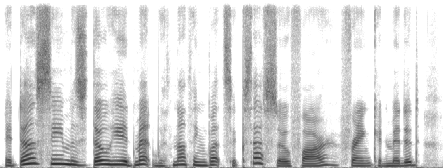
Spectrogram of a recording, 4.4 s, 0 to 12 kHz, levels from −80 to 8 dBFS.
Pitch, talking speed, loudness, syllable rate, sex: 230 Hz, 215 wpm, -16 LUFS, 4.9 syllables/s, female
